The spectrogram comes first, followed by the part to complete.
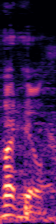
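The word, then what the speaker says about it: Tuthill: It should be pronounced Tuttle. Tuttle. But it's Tut Hill.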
